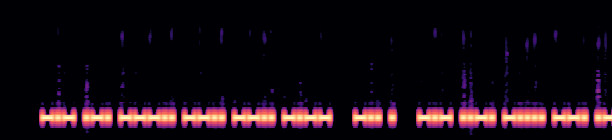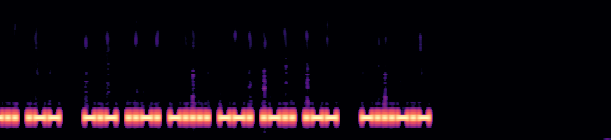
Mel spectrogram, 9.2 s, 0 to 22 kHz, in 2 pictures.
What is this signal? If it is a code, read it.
Morse code, heard as a keyed tone, about 44 wpm, 660 Hz. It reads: KR8ZZY DE KF6GLW KF6GLW <BK>
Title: SOTA QSO Practice 45wpm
